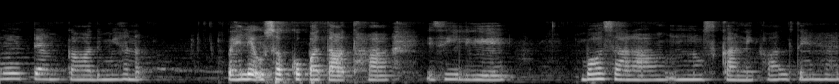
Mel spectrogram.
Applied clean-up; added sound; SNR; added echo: none; none; none; reverberation time 0.7 s.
